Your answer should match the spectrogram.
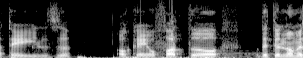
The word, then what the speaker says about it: Tales: Benvenuti alla 38esima parte di Tales of Banalia, perché sì, si pronuncia Tales.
